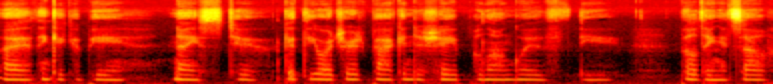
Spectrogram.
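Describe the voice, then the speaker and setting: A woman plays a female vampire roommate in an intimate ASMR roleplay. Her voice is a soft, breathy whisper with a dark, mellow tone. She chats at a slow, unhurried pace with gentle wry exasperation. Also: mid-range voice. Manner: unhurried, conversational, lightly wry. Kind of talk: ASMR roleplay, intimate one-sided chat.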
